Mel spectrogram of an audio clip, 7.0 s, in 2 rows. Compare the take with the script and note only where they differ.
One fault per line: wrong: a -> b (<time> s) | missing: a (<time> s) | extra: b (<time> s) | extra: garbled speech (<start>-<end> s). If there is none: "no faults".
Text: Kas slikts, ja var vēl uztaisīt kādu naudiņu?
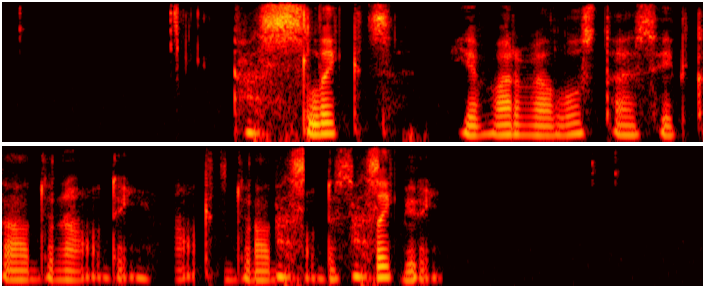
extra: garbled speech (4.4-5.7 s)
